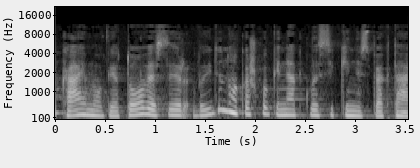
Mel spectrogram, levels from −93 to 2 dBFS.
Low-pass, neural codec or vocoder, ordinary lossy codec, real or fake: 14.4 kHz; none; MP3, 48 kbps; real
